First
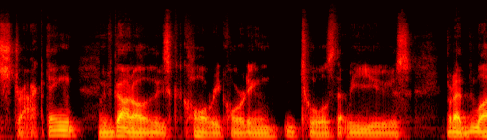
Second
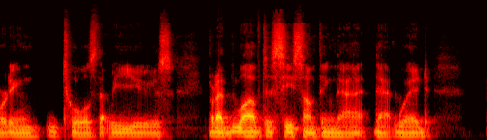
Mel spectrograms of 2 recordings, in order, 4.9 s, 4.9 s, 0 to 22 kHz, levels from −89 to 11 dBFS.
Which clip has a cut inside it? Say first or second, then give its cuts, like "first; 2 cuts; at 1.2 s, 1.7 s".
first; 1 cut; at 0.9 s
